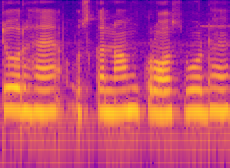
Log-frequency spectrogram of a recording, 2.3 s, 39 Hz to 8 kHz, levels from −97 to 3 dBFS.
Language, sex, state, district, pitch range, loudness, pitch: Hindi, female, Delhi, New Delhi, 230-240 Hz, -15 LUFS, 235 Hz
